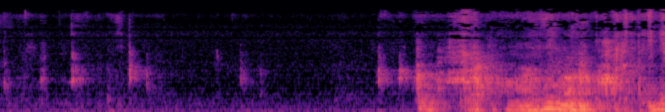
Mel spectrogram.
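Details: A pair of groomed Miniature Schnauzer brothers check each other out after haircuts. Low rumbling growl-grumbles build over the final two seconds after faint tapping and quiet room sounds.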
